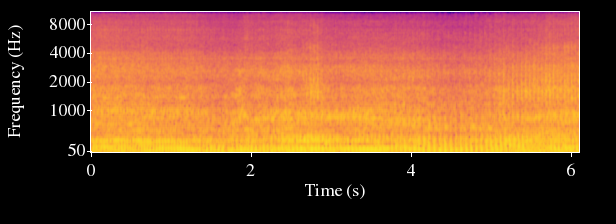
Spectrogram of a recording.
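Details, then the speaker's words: Yamaha motorcycle about one kilometre after filling with bad fuel from a suspect station: rough metallic rattling knock over the engine beat, which the owner had never heard before, from low-octane fuel. "लेकिन after one kilometre मेरे bike से एक बड़ी particular आवाज आने ग पड़ी"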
